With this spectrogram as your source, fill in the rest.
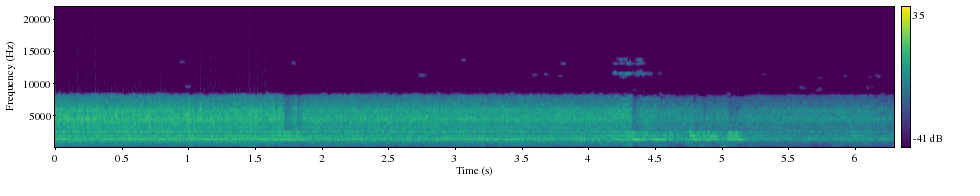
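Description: A vehicle engine hums steadily as it drives slowly.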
